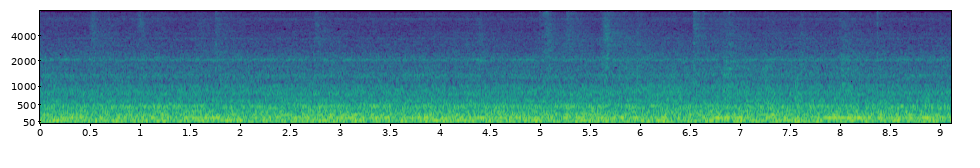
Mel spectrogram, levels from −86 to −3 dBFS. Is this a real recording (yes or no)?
yes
